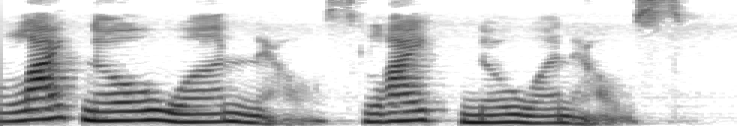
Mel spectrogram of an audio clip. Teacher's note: É like, mas o E não é pronunciado e o próprio K não ganha aquela atenção toda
